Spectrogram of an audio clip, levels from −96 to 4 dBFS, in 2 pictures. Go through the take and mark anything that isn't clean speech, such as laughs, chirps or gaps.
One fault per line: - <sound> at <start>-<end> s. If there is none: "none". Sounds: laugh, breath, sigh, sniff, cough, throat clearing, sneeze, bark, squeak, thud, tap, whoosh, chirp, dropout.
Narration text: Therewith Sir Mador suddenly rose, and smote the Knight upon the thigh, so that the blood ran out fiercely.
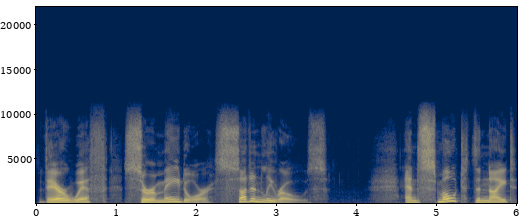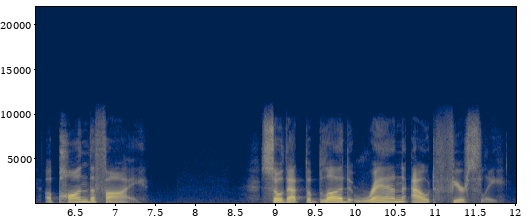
none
